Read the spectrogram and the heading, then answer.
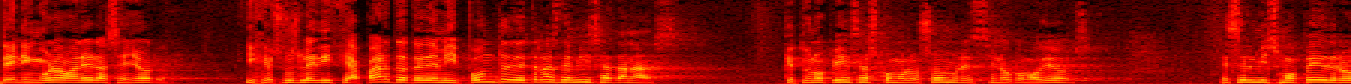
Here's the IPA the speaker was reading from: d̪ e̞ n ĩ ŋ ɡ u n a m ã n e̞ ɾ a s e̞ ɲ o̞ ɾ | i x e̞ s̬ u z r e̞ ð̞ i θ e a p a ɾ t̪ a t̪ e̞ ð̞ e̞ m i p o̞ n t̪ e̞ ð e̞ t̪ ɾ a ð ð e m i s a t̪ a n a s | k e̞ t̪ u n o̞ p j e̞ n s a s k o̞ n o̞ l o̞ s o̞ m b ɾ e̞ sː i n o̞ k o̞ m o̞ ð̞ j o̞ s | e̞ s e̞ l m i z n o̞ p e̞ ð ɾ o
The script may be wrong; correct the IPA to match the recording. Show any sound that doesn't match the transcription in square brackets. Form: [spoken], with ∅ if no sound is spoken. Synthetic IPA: d̪ e̞ n ĩ ŋ ɡ u n a m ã n e̞ ɾ a s e̞ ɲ o̞ ɾ | i x e̞ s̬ u z [l] e̞ ð̞ i θ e a p a ɾ t̪ a t̪ e̞ ð̞ e̞ m i p o̞ n t̪ e̞ ð e̞ t̪ ɾ a [z] ð e m i s a t̪ a n a s | k e̞ t̪ u n o̞ p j e̞ n s a s k o̞ [m] o̞ l o̞ s o̞ m b ɾ e̞ sː i n o̞ k o̞ m o̞ ð̞ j o̞ s | e̞ s e̞ l m i z [m] o̞ p e̞ ð ɾ o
